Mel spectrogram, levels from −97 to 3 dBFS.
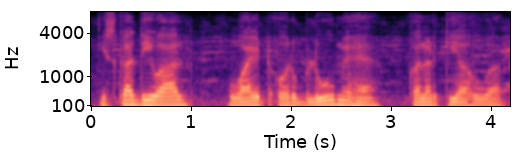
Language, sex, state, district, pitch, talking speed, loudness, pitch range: Hindi, male, Bihar, Patna, 115 Hz, 145 wpm, -15 LUFS, 110-130 Hz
